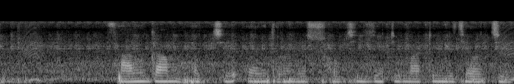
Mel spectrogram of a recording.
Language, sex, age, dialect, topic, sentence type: Bengali, male, 18-24, Western, agriculture, statement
